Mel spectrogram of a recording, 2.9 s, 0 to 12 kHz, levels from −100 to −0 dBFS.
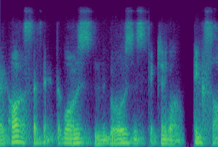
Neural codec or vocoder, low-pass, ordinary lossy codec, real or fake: codec, 16 kHz, 0.5 kbps, FreqCodec, larger model; 7.2 kHz; Opus, 16 kbps; fake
